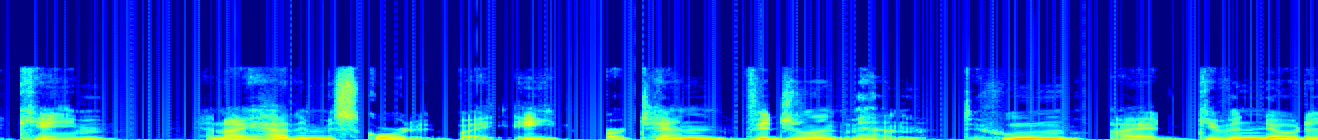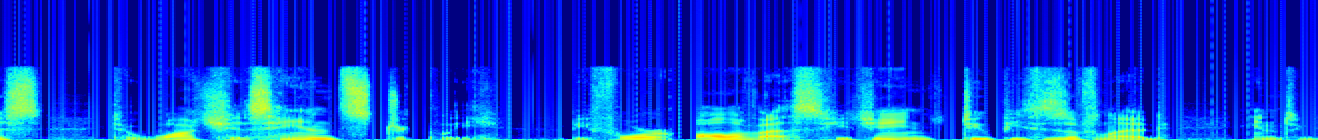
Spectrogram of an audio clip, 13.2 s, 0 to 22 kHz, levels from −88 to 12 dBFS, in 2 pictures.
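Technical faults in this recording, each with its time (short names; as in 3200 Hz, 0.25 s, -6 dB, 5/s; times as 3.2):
crackle 50/s -31 dBFS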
